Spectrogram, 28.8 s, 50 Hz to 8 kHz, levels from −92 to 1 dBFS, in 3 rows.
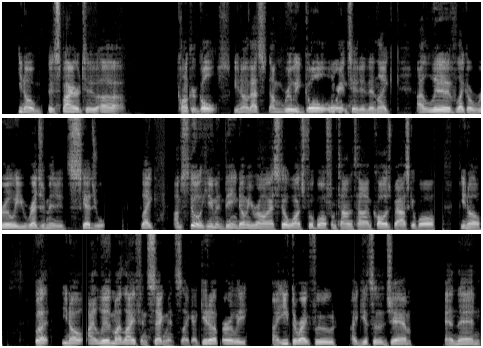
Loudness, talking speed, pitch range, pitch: -26 LUFS, 150 wpm, 100-125 Hz, 115 Hz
